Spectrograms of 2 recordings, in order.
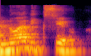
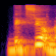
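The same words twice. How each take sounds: First: "adicción" with a clear a- in front, a-dik-SYON. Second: "Dicción" said clearly as dik-SYON, no vowel in front; crisp "Dicción" with a clean d at the start, no "a". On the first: Teacher contrasts the wrong word "adicción" for the webinar. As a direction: set off "adicción" by its opening a-. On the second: Teacher stresses the right word "Dicción" to the webinar. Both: Shown as a demonstration.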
